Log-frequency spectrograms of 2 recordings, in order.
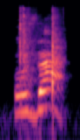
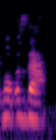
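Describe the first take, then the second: First: Louder, challenging repeat of the question; mock confrontation. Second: Said in the usual way. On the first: Mom confronting her husband, louder and challenging. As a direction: push it at him like a dare. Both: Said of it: "I'm like".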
